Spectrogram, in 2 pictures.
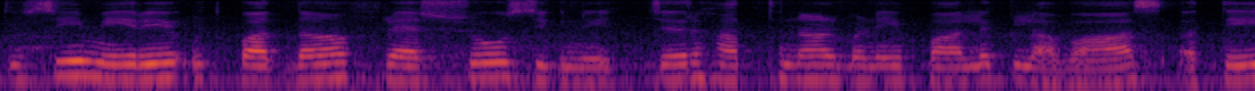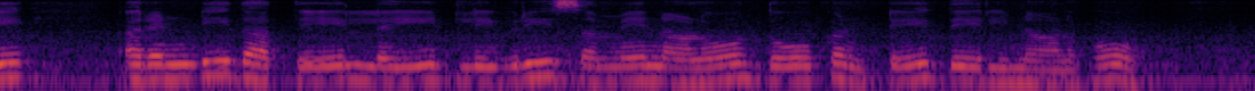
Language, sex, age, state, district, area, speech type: Punjabi, female, 45-60, Punjab, Mohali, urban, read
